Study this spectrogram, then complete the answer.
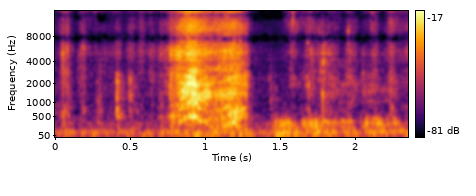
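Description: A hot pink zipper on a hand-stitched fabric pouch is pulled in one smooth, close rasping run lasting about half a second, framed by soft handling rustles in a quiet room.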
